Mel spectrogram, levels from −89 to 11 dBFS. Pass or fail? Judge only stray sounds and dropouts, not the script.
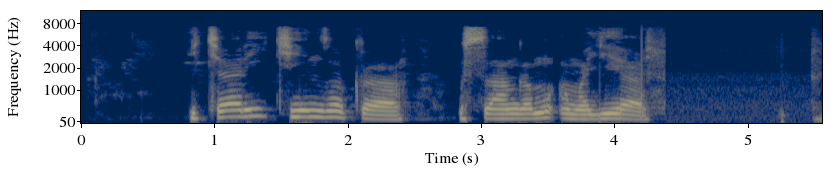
fail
